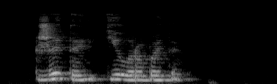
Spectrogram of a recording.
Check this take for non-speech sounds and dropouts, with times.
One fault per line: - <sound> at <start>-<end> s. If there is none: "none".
none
